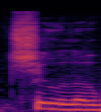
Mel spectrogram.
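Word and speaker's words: Tchula: That's Chula with a silent T. So it's T-C-H-U-L-A.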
